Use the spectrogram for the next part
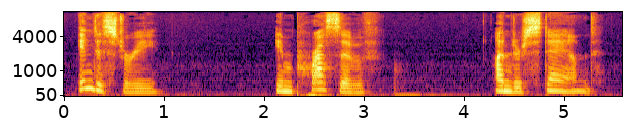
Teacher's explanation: In the first word, I stress the first syllable, the second word, the second syllable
